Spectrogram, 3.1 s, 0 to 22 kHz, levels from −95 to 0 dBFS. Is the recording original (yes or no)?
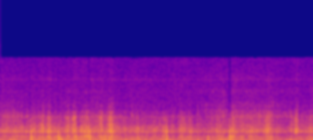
yes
